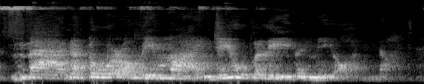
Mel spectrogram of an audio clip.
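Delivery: low booming ghost voice; a deep demanding spectre; playing both parts.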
